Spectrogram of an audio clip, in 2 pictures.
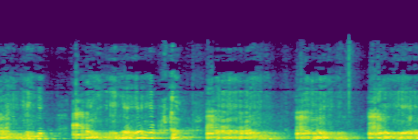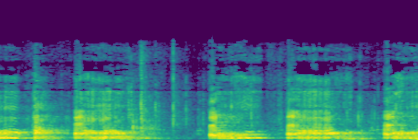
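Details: French Bulldog named Pro, a household pet, making odd sounds: long rough, grumbling growls held for a second or more each, loud and raspy, broken by short breaths.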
